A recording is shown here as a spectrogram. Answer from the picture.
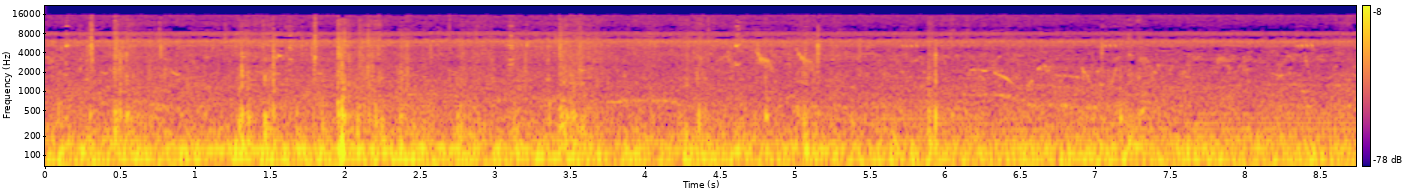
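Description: Faint outdoor farm-field sound with a few short animal calls and scattered soft knocks, the sharpest knock about two seconds in, over a steady low rumble.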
